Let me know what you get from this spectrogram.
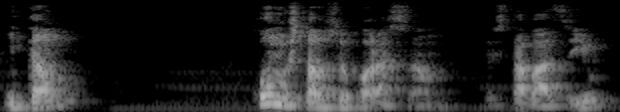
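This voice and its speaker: A man's voice: mid-range voice, big pitch swings, brisk, a bit bright, highs cut off. A Brazilian man giving a religious talk in a conversational, didactic way, telling stories and putting reflective questions to his listeners. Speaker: lay preacher at a Spiritist centre.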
